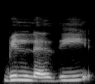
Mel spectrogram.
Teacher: ذال کو نرمی سے پڑھنا ہے اور مد کرتے ہوئے پڑھنا ہے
